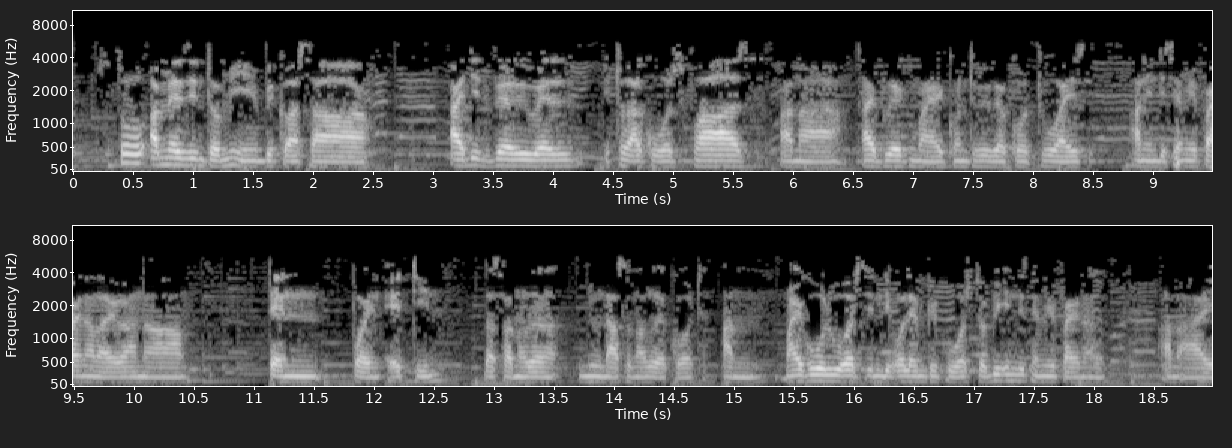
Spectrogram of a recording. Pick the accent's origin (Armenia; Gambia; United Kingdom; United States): Gambia; I'm from the Gambia.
